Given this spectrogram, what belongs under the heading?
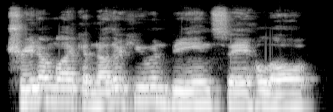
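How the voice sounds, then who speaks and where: A man's voice: a little high, steady tone, a little fast, mellow, rough recording. A man from rural Wisconsin, co-hosting a casual podcast chat, ranting heatedly and swearing freely. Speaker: podcast co-host.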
